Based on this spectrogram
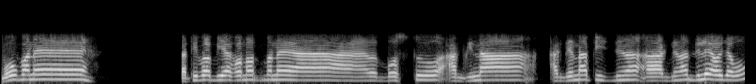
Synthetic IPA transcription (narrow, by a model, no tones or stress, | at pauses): mʊkmanɛ | zatibabijakʰɔnɔt̚manɛ | bɔstua̰k̚dinaa̰k̚dinapisdinaːk̚dinadilɛɦojzabɔ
